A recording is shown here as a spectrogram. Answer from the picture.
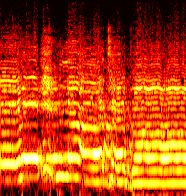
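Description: A man singing a naat, the Urdu devotional poem, drawing the words out in long held notes that slide and step between pitches.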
